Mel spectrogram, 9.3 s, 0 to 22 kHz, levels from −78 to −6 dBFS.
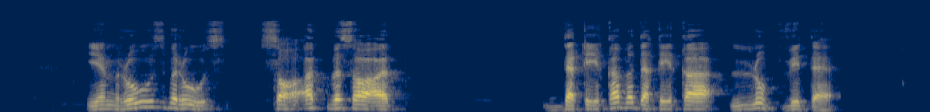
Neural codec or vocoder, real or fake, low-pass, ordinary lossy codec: none; real; 9.9 kHz; AAC, 48 kbps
